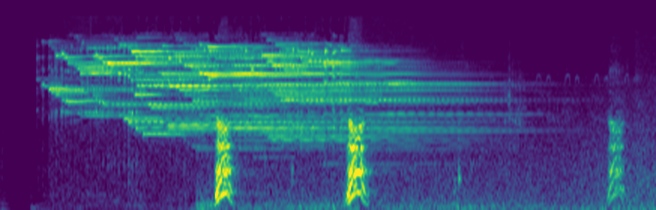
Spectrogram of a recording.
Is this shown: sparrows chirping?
no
